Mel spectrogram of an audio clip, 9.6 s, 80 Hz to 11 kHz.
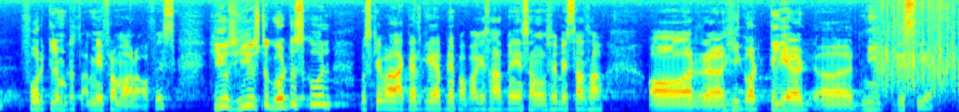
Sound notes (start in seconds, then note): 4.3 speaking foreign language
